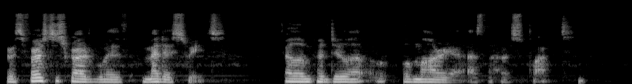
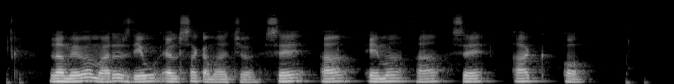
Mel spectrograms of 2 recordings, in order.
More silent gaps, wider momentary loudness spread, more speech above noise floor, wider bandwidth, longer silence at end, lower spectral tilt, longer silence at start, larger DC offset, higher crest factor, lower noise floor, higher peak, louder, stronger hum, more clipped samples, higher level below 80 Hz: neither; first, 16 LU vs 9 LU; first, 42 dB vs 29 dB; first, 11.5 kHz vs 9.8 kHz; about the same, 0.5 s vs 0.45 s; second, -6 dB/octave vs -7.5 dB/octave; about the same, 0.05 s vs 0.05 s; neither; about the same, 22 dB vs 20 dB; first, -64 dBFS vs -51 dBFS; about the same, -2 dBFS vs -2 dBFS; about the same, -23 LUFS vs -22 LUFS; neither; neither; about the same, -58 dBFS vs -60 dBFS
